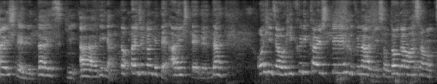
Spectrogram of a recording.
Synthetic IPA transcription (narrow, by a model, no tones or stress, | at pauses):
aiɕi̥t̪e̞ɾɯ̟d̪aisɨ̥kʲiaɾʲiɡa̰t̪ot̪aid͡ʑɨkake̞t̪e̞̰ʔaiɕi̥t̪e̞ɾɯ̟d̪ai | oçizaoçikɯ̟ɾʲikaeɕi̥t̪eɸɯ̟kɯ̟ɾaɡʲisod̪oːɡaβasã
